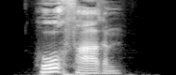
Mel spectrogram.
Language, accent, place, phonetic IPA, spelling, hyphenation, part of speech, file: German, Germany, Berlin, [ˈhoːxˌfaːʁən], hochfahren, hoch‧fah‧ren, verb, De-hochfahren.ogg
- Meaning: 1. to drive upwards/northwards 2. to boot 3. to become upset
